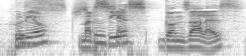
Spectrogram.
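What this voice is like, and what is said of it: Put-on foreign accent saying a name. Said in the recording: “Probably a little racist... It sounded racist... With the accent”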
